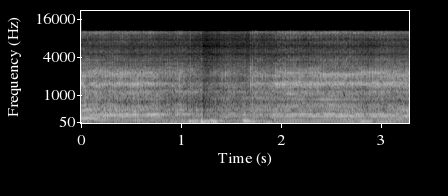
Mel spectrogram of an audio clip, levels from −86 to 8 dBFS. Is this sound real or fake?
fake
